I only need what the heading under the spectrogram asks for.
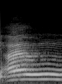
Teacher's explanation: Mim sabdu kena dukung 2 harakat.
